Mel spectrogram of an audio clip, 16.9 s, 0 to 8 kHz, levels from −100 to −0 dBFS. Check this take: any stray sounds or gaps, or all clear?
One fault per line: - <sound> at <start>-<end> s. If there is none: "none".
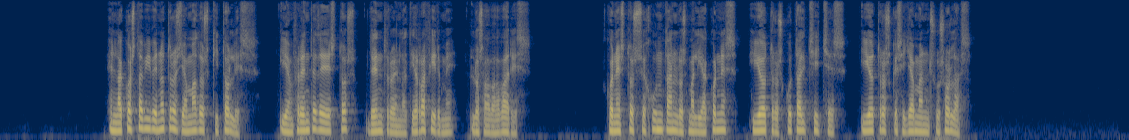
none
